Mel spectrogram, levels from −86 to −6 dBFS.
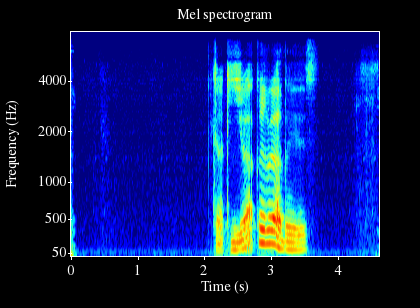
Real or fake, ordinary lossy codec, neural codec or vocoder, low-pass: fake; none; codec, 24 kHz, 0.9 kbps, WavTokenizer, medium music audio release; 7.2 kHz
